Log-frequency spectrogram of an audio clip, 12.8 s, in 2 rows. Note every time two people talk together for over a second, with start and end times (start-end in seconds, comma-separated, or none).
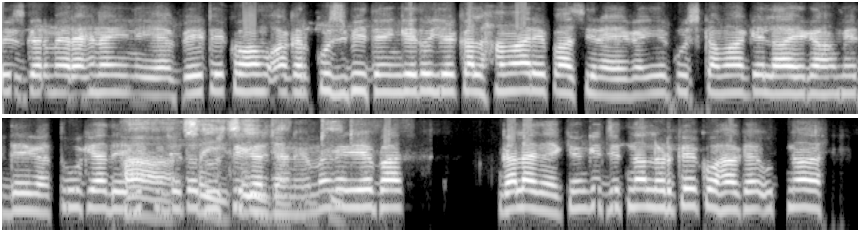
7.3-9.1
